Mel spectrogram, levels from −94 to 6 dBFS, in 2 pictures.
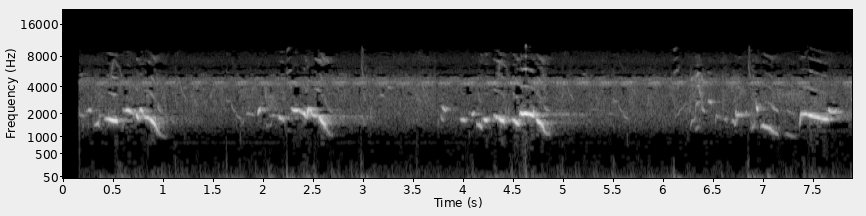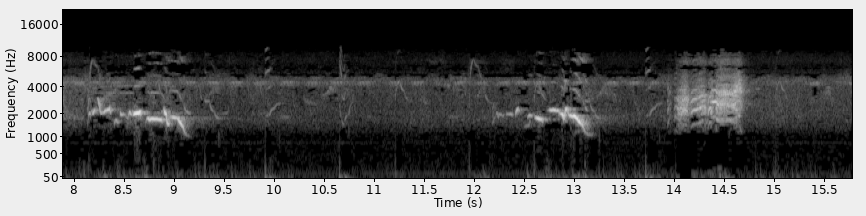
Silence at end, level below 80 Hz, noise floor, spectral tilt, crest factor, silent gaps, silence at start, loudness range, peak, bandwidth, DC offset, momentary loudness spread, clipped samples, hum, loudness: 1.1 s; -68 dBFS; -51 dBFS; 4.5 dB/octave; 20 dB; none; 0.25 s; 6 LU; 0 dBFS; 10.5 kHz; under 0.1%; 22 LU; under 0.1%; none; -15 LUFS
